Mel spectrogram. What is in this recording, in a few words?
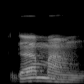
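"gamang", Malay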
